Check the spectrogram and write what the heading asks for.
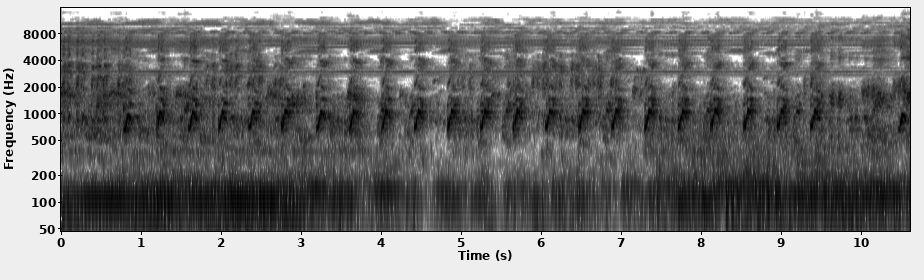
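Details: ['White-breasted waterhen lure call: a long, regular chain of short, rising croaks, around two and a half per second, over a steady low droning hum.']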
